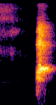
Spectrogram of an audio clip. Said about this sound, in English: My dog has heard another dog barking, so it's woken him up and gone mad.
